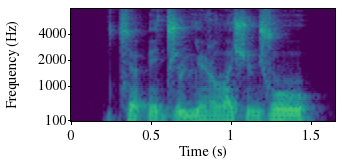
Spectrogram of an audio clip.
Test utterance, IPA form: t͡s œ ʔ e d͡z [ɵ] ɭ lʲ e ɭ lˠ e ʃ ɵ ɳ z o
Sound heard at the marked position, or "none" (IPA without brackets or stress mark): ɵ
